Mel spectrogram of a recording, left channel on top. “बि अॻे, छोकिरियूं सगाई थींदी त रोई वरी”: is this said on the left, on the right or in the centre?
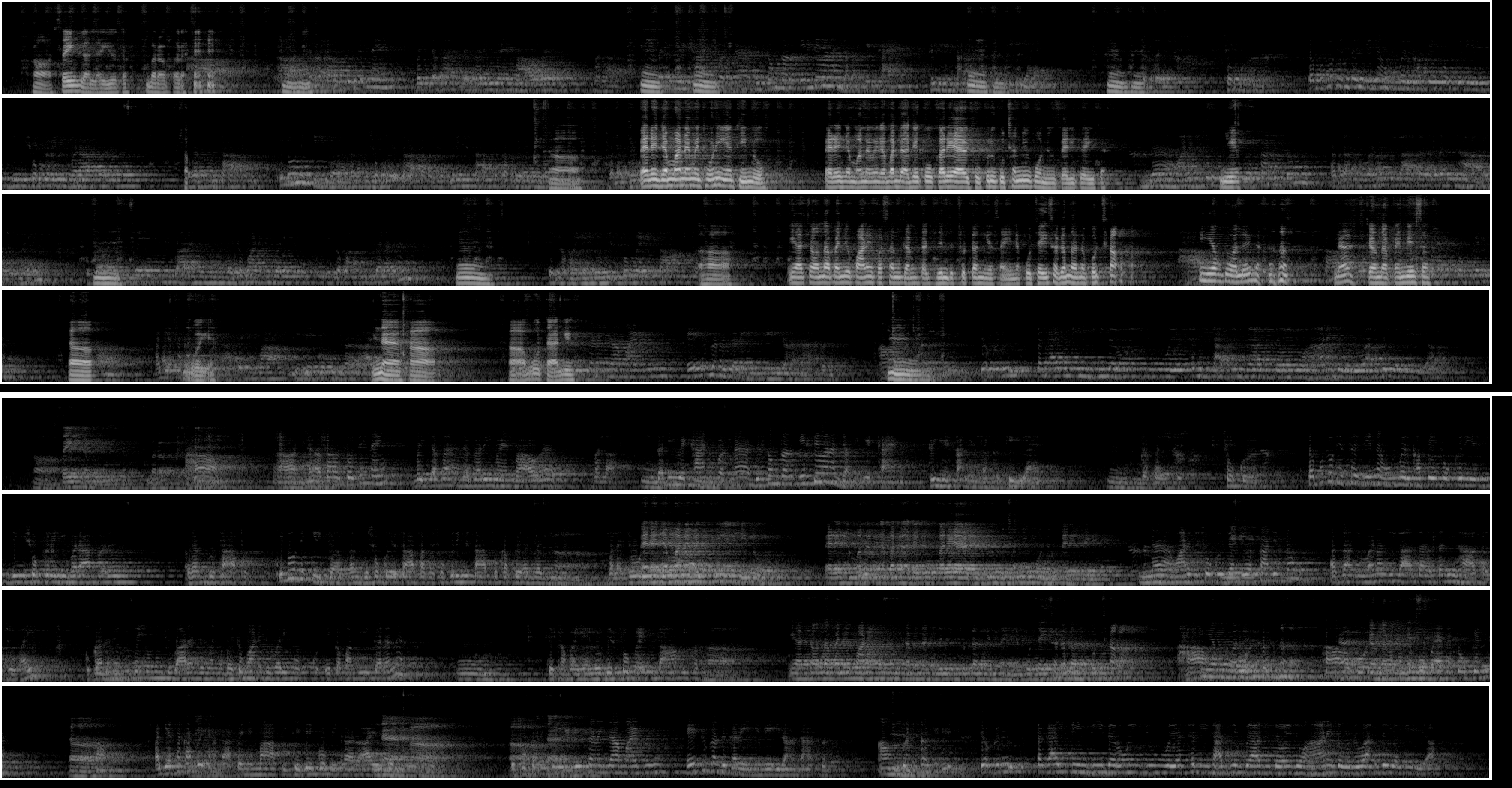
Right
